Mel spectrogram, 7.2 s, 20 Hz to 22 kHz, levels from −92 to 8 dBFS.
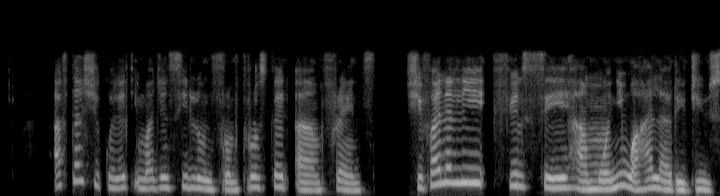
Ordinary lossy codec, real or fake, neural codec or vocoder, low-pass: Opus, 16 kbps; real; none; 7.2 kHz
